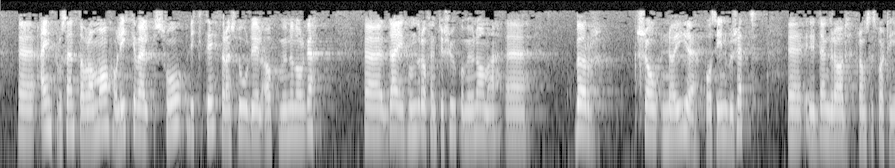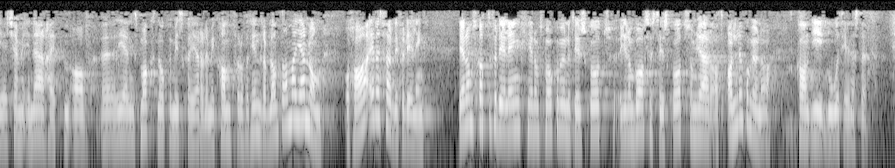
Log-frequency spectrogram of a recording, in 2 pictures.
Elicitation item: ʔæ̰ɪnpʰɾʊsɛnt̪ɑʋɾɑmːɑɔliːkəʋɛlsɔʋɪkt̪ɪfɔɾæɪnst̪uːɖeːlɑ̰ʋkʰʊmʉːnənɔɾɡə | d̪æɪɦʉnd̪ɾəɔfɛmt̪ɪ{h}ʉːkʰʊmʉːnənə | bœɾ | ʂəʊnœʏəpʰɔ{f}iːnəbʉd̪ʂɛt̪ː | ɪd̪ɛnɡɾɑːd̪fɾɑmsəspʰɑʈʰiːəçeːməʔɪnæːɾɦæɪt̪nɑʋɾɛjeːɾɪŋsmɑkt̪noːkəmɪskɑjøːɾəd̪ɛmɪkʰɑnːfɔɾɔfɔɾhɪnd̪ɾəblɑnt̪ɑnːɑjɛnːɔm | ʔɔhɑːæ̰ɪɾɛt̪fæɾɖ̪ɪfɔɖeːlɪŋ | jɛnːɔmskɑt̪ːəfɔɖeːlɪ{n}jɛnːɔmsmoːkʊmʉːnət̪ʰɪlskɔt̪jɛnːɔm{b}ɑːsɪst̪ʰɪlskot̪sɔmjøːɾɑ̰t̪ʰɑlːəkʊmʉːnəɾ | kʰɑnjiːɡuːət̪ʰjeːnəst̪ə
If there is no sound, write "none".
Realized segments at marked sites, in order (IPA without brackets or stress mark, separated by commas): ʂ, s, ŋ, b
